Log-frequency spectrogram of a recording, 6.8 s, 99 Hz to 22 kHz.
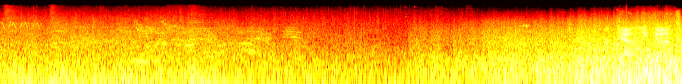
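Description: Gatling guns firing in Total War: Shogun 2 make a dense, continuous roar of rapid gunfire and explosive bursts that swells louder toward the end, with no talking.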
